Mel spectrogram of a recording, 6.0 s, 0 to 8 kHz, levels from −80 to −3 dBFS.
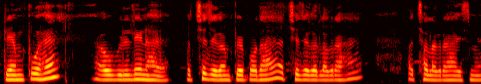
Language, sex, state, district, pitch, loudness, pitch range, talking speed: Hindi, male, Chhattisgarh, Korba, 170 Hz, -33 LUFS, 165-195 Hz, 220 wpm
